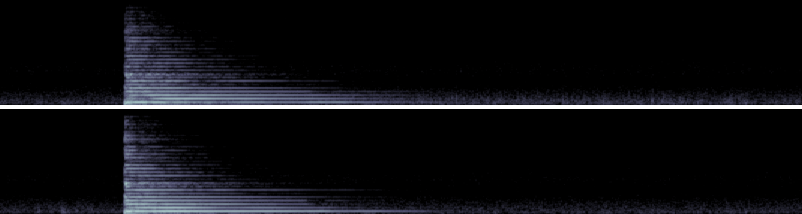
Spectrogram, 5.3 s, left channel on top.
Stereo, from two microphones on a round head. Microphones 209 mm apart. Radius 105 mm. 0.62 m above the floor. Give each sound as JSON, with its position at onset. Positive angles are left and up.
{"t": 0.8, "sound": "a guitar", "side_deg": -60, "distance_m": 1.9}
